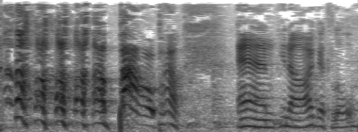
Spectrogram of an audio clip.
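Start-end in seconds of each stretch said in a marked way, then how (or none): 0.0-1.8 high, booming hammed-up guffaws; uproarious mock laughter. Sponsor pounding his back, laughing loudly. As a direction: imitate a huge belly laugh with thumps. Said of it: "pounding my back and laughing, going".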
